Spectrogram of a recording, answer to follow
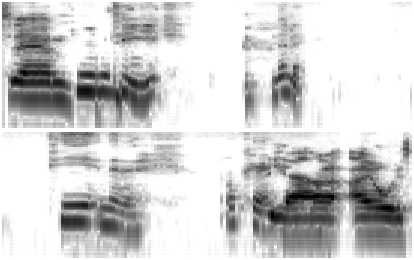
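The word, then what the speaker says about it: Teaninich: It's T-Ninnick. T-Ninnick. Okay. Yeah, I always go. But then you emphasize the A, I think, so it's T-Ninnick.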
